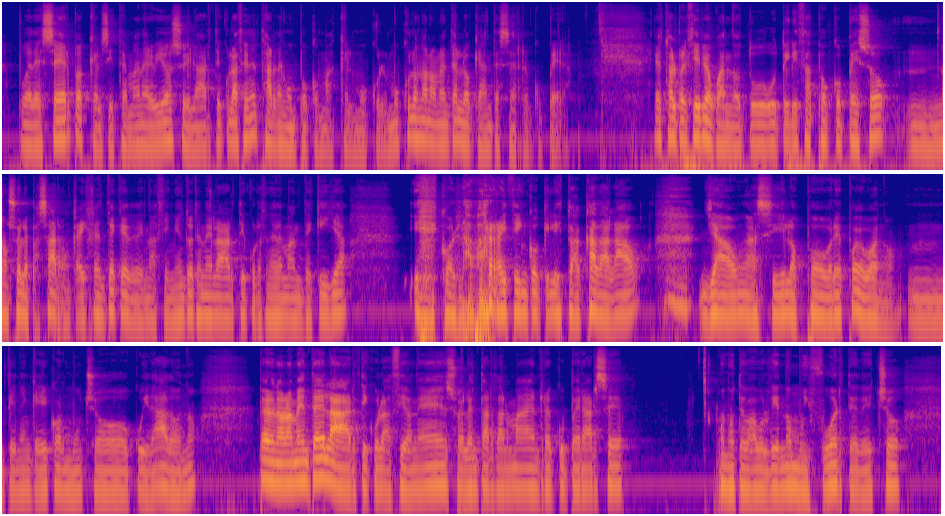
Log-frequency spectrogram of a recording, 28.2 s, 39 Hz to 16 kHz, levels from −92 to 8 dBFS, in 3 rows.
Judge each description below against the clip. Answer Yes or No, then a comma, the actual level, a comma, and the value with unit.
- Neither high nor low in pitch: No, low, 105 Hz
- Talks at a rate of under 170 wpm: No, fast, 190 wpm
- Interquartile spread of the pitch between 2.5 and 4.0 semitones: Yes, average, 3.0 semitones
